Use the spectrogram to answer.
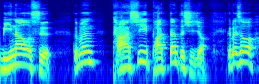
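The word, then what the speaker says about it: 見直す: 그럼 보는 거는 미루니까 발음은 미나오스.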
